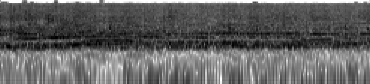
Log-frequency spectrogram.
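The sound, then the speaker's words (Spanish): Steady, dense applause from a group, a continuous wash of many overlapping claps at an even loudness for about two seconds, with no voices. “Y un aplauso nuevamente para todos mis Patreons.”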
